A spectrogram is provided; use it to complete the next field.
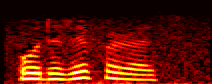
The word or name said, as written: odoriferous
